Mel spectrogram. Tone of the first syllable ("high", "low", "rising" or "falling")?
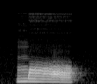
low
